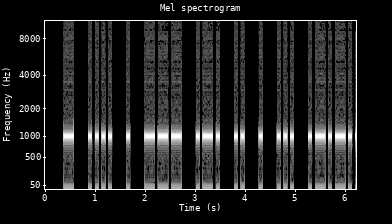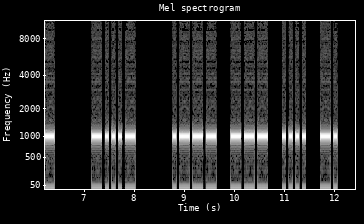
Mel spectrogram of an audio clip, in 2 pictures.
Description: Morse code, heard as a keyed tone, about 18 wpm, spaced as for 15 wpm, 1000 Hz. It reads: THEORIES. <BT> JOHN
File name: qotdfiles / 15wpm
